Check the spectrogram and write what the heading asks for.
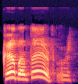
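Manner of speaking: high, slow, drawn-out whimper; whiny tired plea. Retold or imitated. A tired diver whining to the boat crew, high and slow. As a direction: stretch it out like an exhausted man pleading. Imitating Darius again.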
